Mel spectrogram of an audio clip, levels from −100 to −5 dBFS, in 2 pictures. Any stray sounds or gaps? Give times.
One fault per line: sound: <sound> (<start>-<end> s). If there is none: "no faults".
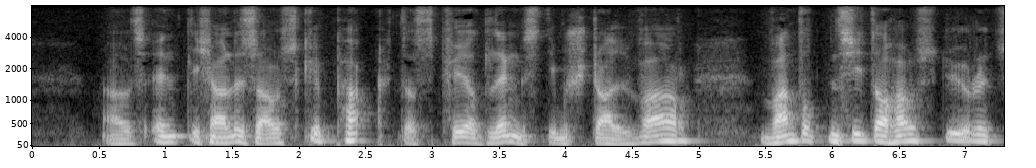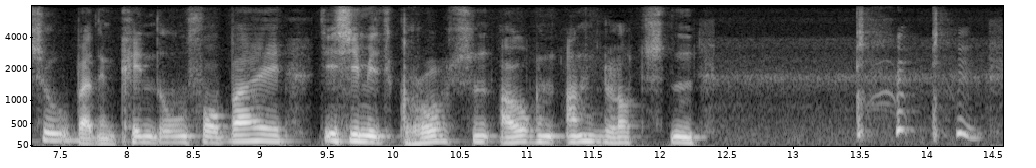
sound: cough (13.5-14.4 s)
